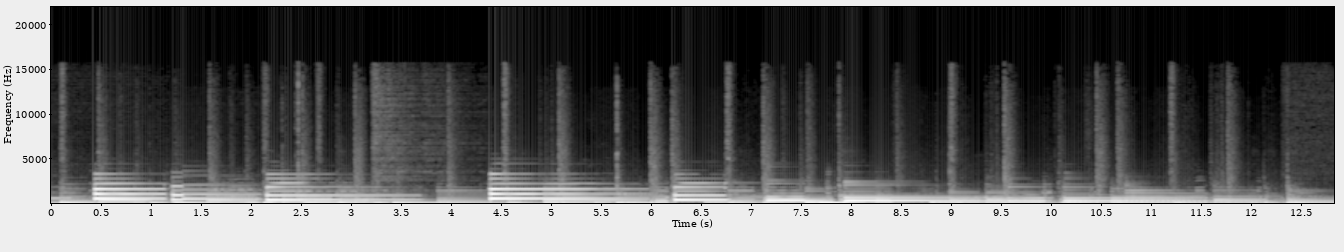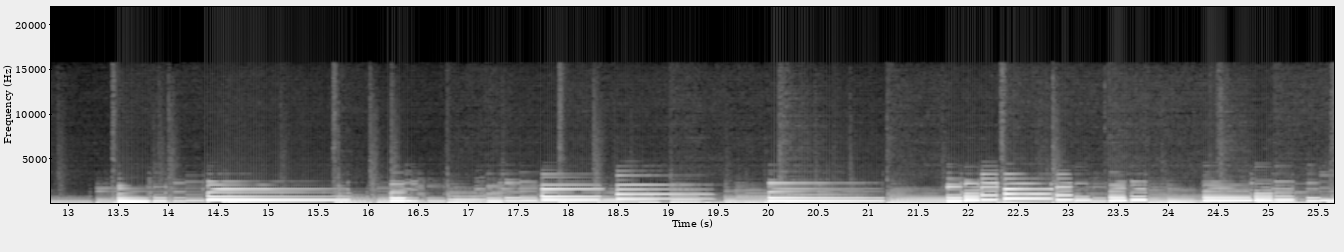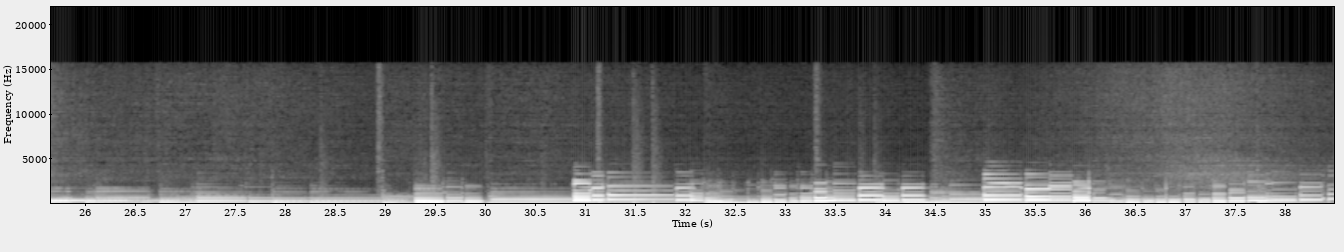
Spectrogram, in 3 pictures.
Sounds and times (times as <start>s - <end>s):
Guitar: 0.0s - 38.4s.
